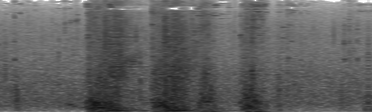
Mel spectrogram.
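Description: A blade slashes and strikes an animal with heavy thuds.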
